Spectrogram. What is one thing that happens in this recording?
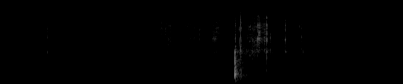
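A trading card slides into a rigid plastic card holder.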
